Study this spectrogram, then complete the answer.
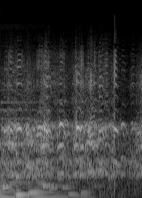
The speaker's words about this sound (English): In the interior of North America, flocks of Canada geese might also have another species called cackling geese mixed in.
